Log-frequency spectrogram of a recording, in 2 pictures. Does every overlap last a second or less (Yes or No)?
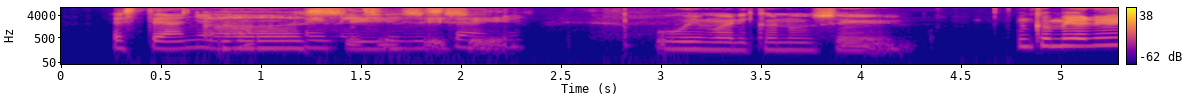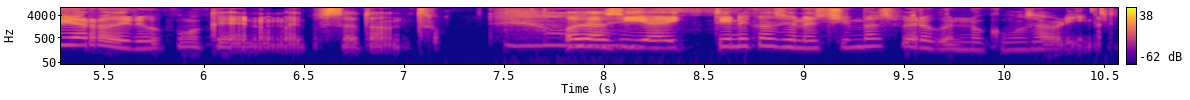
No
